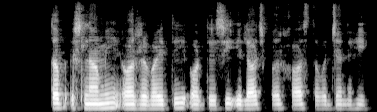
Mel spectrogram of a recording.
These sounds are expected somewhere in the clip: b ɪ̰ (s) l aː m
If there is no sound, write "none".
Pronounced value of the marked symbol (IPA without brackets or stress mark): s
